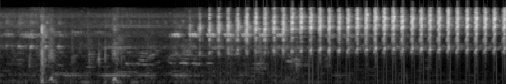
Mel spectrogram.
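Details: Genuine belalang kecek grasshopper sound intended for teaching songbirds: after two seconds of faint, scattered background noises, a sharp, hissing pulse train starts and builds in loudness, holding at about six crisp pulses each second.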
